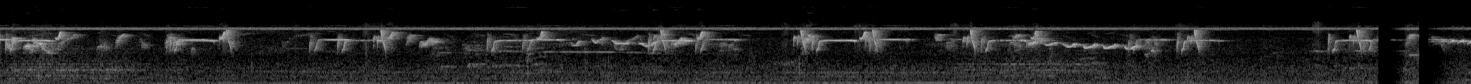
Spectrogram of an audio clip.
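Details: Gathered scarlet-backed flowerpeckers in a morning singing contest dated 10/05: repeated high ticks and brief flat whistles, one falling trill near the middle, constant thin background whine and two brief dropouts near the end.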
